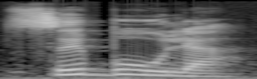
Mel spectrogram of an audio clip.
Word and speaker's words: цибуля: на скільки складів ділиться слово цибуля на три склади А на який звук падає наголос на звук у слово сонце на скільки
